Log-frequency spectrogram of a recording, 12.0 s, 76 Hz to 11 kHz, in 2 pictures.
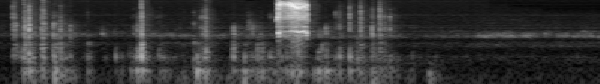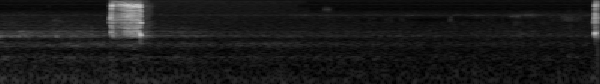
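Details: Tawny owl young, fledged, at a woodland nest near Szokolya, Hungary, on 7 May 2022, via nest cam: scuffling and scratching, a loud rasping hiss, a second hiss later and a brief third at the end.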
